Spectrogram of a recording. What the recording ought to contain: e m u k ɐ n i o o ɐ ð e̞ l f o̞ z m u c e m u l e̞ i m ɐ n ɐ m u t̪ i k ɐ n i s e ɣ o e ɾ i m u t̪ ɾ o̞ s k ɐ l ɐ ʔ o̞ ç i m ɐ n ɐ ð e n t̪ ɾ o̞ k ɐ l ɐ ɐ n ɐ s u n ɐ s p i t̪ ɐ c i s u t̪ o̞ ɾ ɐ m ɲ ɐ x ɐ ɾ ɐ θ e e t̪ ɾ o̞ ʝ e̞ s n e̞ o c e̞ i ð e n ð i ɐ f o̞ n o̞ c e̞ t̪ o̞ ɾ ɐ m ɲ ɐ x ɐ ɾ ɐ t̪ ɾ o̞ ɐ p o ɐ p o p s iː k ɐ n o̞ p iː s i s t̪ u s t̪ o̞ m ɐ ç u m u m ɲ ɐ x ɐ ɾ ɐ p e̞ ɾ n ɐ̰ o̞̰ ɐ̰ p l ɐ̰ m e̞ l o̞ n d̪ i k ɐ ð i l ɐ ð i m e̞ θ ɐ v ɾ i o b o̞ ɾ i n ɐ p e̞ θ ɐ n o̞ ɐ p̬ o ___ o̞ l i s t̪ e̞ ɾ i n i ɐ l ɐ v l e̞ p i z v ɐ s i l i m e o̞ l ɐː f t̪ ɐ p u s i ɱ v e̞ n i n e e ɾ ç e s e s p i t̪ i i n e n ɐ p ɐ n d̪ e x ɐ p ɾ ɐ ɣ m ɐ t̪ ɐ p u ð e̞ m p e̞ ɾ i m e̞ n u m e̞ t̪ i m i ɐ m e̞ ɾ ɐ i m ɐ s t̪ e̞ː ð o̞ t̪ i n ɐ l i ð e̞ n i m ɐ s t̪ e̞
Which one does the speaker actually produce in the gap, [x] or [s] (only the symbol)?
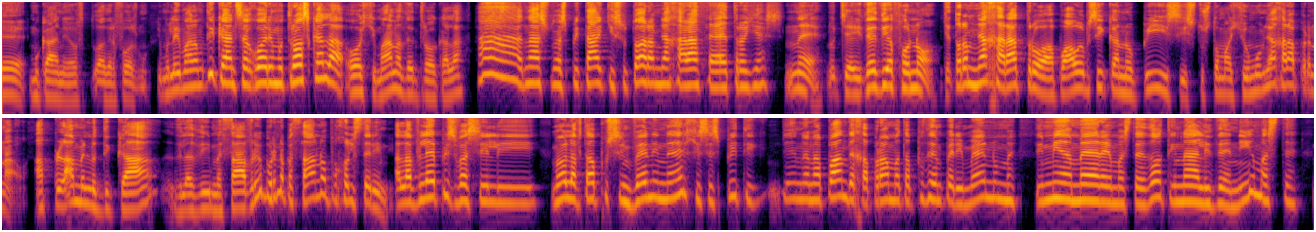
x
